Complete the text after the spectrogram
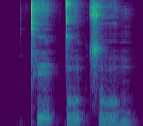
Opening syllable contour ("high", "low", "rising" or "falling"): high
